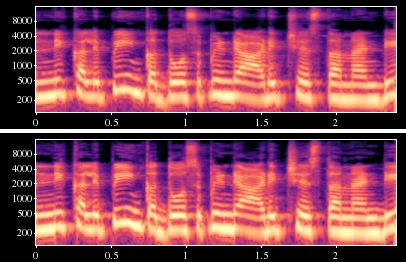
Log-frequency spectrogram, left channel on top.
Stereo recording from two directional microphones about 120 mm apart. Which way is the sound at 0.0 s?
35° right (ahead or behind).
